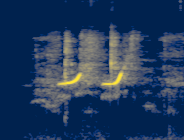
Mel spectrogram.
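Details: Three parrots vocalizing together: two loud, clear whistles rising in pitch at the end, each about a fifth of a second long, set within softer, noisy chattering.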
